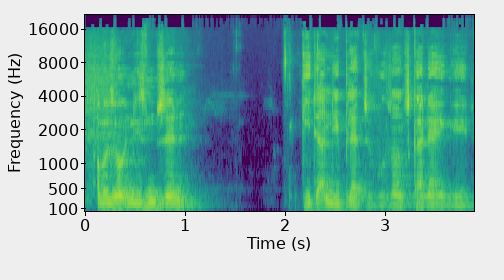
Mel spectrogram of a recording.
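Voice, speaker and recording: A man speaks at a fairly low pitch with vocal fry and fairly even intonation. Room echo is audible. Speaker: former journalist and politician. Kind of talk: interview. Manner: halting.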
